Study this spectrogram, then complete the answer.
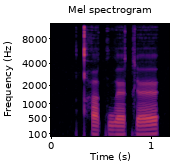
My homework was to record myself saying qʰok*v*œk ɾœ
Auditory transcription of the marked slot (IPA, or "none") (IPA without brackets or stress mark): w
